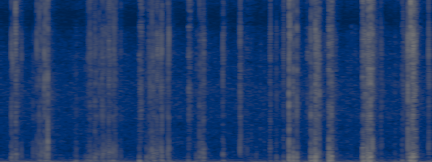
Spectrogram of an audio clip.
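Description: Fingertips scratch and flick the wooden-tipped pins of a bamboo paddle hairbrush with a black rubber cushion. The result is a fast run of dry, crunchy scratching and short clicking bursts over a low, dull rumble, with the sharpest, loudest flicks coming near the end.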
